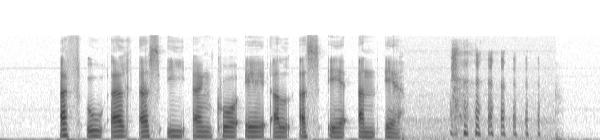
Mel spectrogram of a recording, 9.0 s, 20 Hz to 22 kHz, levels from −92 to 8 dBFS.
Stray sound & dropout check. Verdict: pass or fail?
fail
